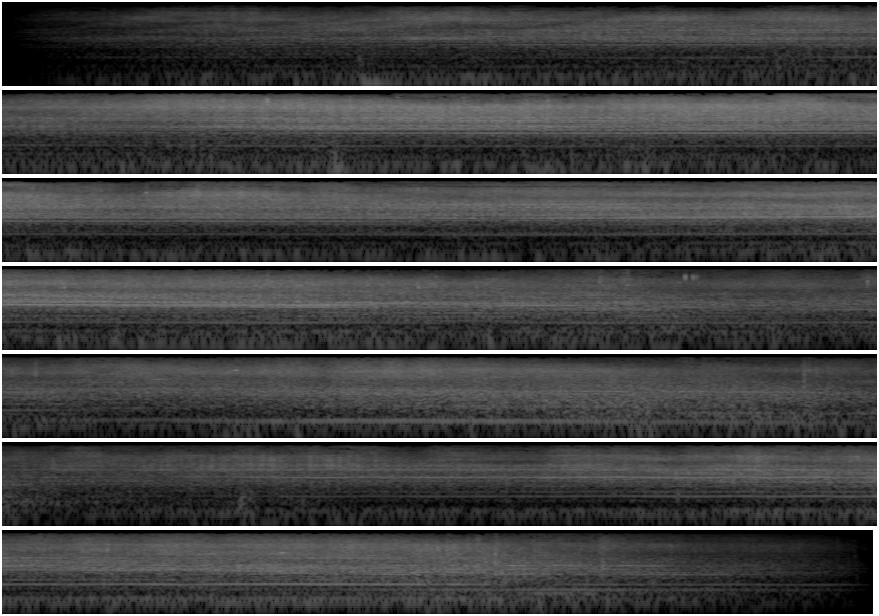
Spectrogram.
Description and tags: snowmobiles pass by medium speed nice thin
snowmobiles, by, medium, pass, speed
